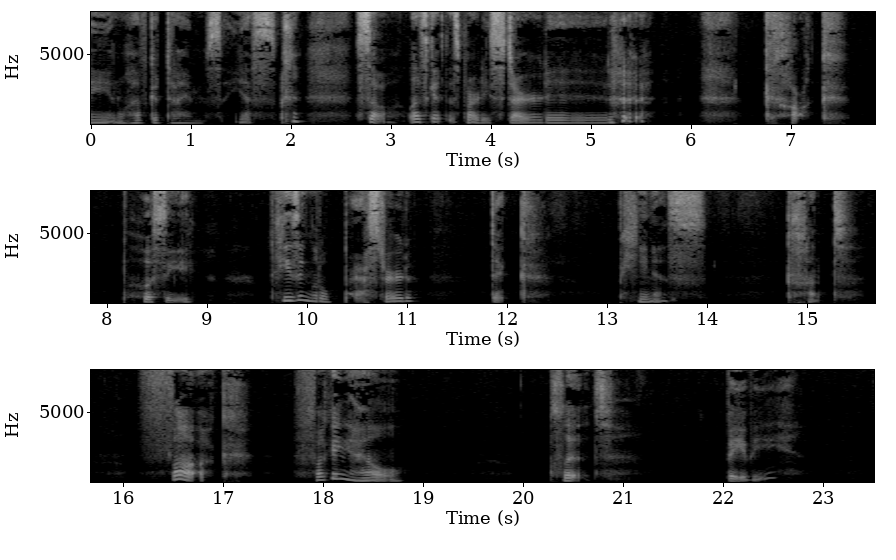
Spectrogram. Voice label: Accent Challenge

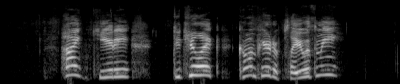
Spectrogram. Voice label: Energetic

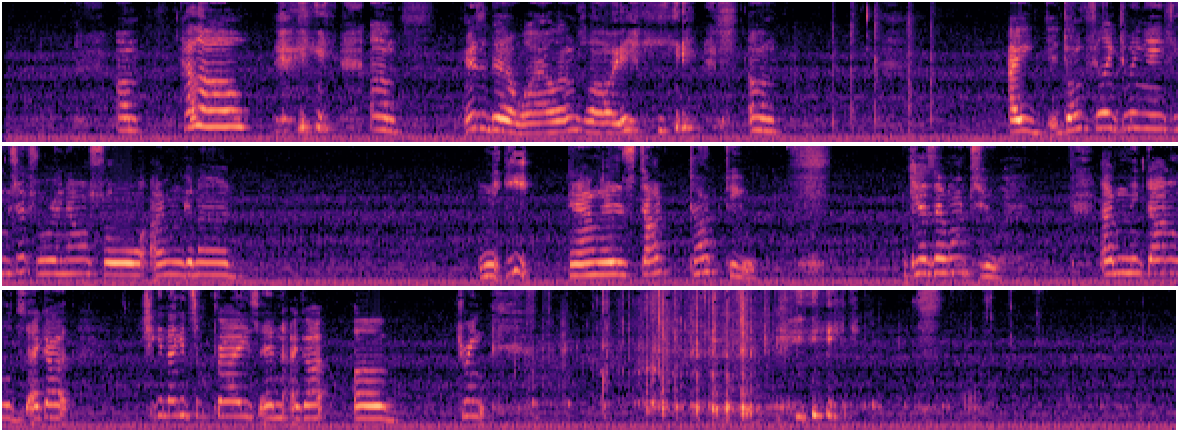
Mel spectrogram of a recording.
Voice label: Eating and talking, chewing noises, rambling; food; I change the subject alot

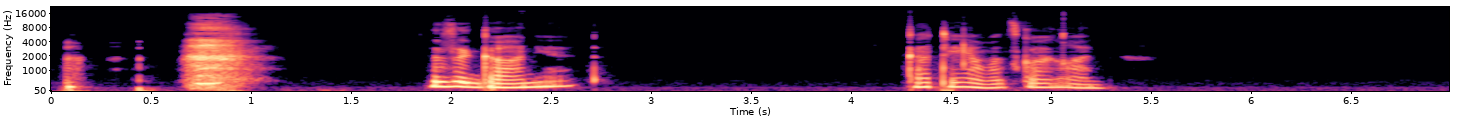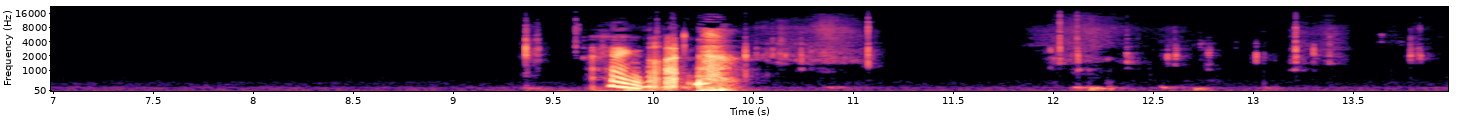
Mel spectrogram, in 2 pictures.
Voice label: F4A Airplane ASMR Blooper

